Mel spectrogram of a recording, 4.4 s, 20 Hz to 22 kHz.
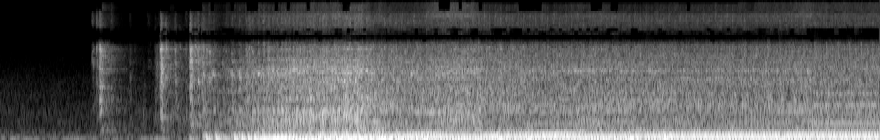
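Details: Restored long-stored 6.5 kW gas Kohler marine genset from a houseboat, run with bucket water pickup at about 30°F; brief cranking then catches into a steady, even smooth idle, a healthy start.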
